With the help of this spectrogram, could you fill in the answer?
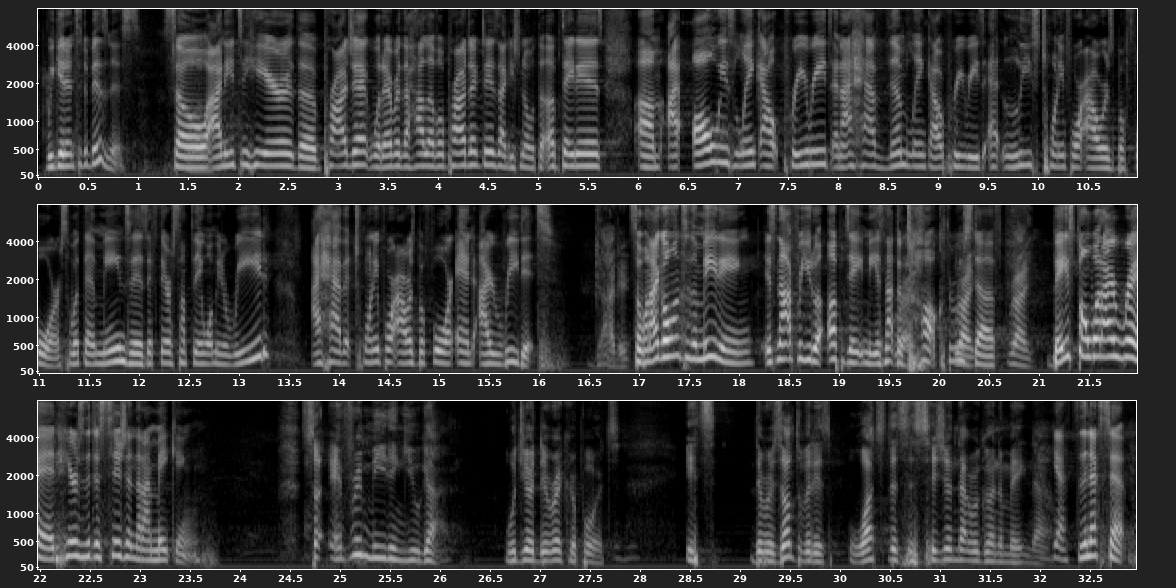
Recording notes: an excerpt from her talk at our 2023 Climb Leadership Conference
